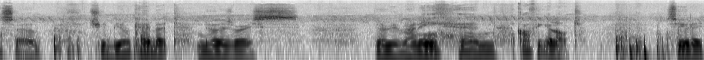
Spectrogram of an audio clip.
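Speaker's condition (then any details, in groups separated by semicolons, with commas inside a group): No condition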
